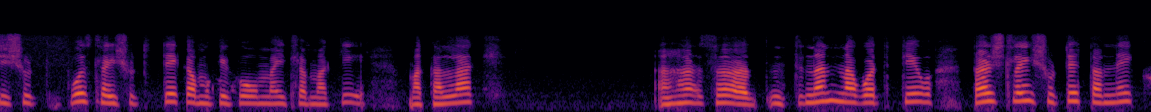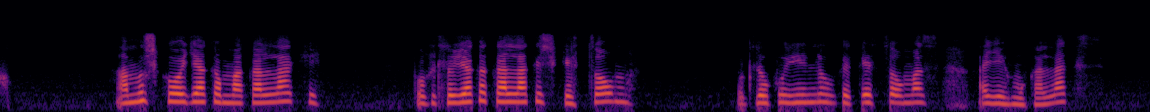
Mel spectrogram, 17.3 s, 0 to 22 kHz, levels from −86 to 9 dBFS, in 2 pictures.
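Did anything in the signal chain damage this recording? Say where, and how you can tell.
Yes. In call processing, faint echo leak trails the speech by about 0.19 s at 0.19–0.58, 1.61–1.79 and 3.63–3.68 s, likely from a far-end speakerphone's echo canceller leaving residue.

At the network and codec stage, an AMR rate drop from 13.19 to 15.39 s makes the speech rough and synthetic without any gap, which fits a fall to roughly 6.6 kbit/s.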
